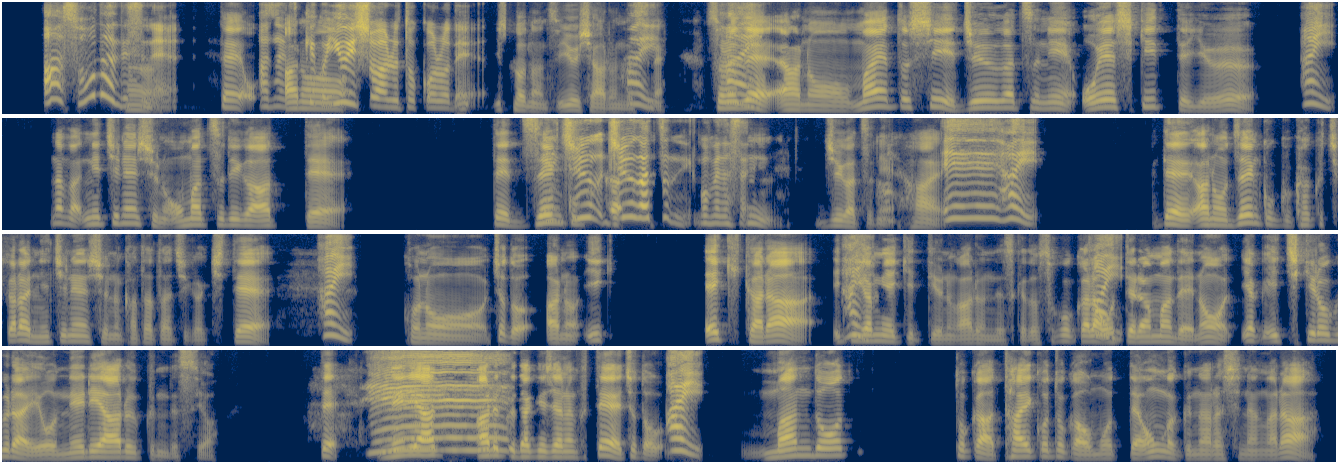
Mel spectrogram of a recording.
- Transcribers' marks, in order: none
- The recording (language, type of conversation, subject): Japanese, unstructured, 祭りに行った思い出はありますか？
